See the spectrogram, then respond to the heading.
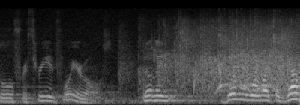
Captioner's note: applause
